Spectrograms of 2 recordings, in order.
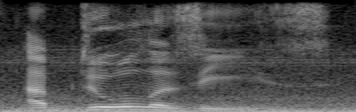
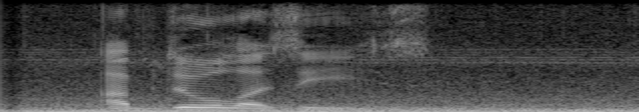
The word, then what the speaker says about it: Abdulaziz: Apparently, some people in Texas don't know how to pronounce my name. It's Abdulaziz. Abdulaziz. Abdulaziz.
